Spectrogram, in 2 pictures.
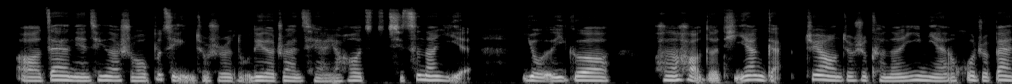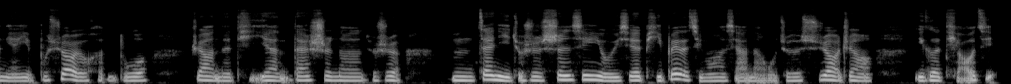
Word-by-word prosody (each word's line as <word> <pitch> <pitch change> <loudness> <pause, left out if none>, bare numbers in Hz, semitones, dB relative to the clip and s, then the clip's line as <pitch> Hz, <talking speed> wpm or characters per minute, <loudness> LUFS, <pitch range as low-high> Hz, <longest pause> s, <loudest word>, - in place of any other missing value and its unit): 呃， 170 -1 -1
在 200 +3 +3
年 170 -2 +2
轻 195 +2 0
的 180 -1 +1
时 175 - -5
候 165 0 0
不 230 - -5
仅 190 -5 -1
就 - - -5
是 165 -2 -2
努 - - -5
力 180 +1 +4
地 170 -1 +2
赚 165 -1 -1
钱， 150 -2 -6
然 150 - -5
后 180 +2 -1
其 - - -8
其 - - 0
次 220 - +1
呢， 195 -2 +5
也 190 - -3 0.5
有 185 -3 +3
一 165 - +3
个 180 -2 +3 0.4
很 200 -1 +1
好 205 -4 +1
的 - - 0
体 - - -4
验 205 0 +4
感。 185 - -4 0.2
这 225 - -1
样 195 -4 +4
就 185 +1 -3
是 185 0 -2
可 180 -1 -5
能 160 +1 +2
1 200 +2 +2
年 170 -3 +1
或 190 - -1
者 175 -1 -2
半 195 +1 +1
年 160 -1 -1
也 165 - -1
不 190 - -8
需 200 - -5
要 225 -3 +3
有 175 -1 -1
很 180 - -8
多 175 +2 -2 0.4
这 - - -3
样 190 -1 +1
的 170 -1 -2
体 - - -8
验， 185 -1 0
但 190 -1 0
是 195 0 0
呢， 175 -1 -2
就 190 -2 -8
是， 190 0 -2 0.5
嗯， 185 -1 +1
在 220 +1 +4
你 190 -4 +6
就 - - -2
是 185 -1 0
身 205 +3 +3
心 210 0 +3
有 170 -4 +4
一 - - +2
些 190 +3 +2
疲 180 -1 -2
惫 245 +4 +3
的 220 - +3
情 165 -5 -2
况 165 +1 -2
下 85 - -2
呢， 85 +1 -2
我 85 - -3
觉 170 - -6
得 170 - -1
需 195 +3 -5
要 200 -2 +4
这 190 - -2
样 165 -2 -2 0.4
一 175 - +1
个 185 0 +3
调 - - -1
节。 - - -4
180 Hz, 260 characters per minute, -23 LUFS, 170-195 Hz, 0.5 s, 你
